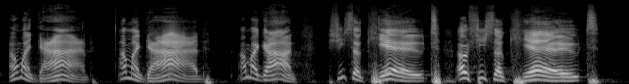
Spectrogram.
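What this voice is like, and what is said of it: Fake nasal California accent. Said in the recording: “they fake this California accent because they heard on somebody on TV talking through their nose”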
